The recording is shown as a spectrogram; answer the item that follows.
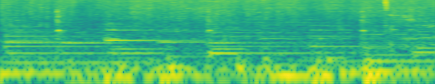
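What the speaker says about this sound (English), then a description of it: "some sauteing, right?" Vegetables sautéing in olive oil in a pan give a steady close sizzle and crackle that holds even and unbroken, with no voices over it.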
